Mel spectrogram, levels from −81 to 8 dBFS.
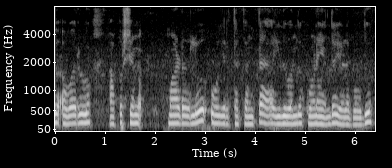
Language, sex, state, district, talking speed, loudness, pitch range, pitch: Kannada, female, Karnataka, Koppal, 85 wpm, -13 LUFS, 185-205 Hz, 190 Hz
